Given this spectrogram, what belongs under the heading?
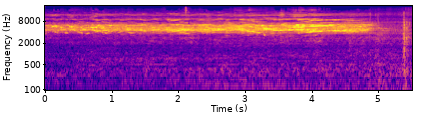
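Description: A Class 801 passenger train at Shipley station rumbles steadily with a sustained high wheel squeal, a continuous close, moderately loud roar that builds slightly toward the end.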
